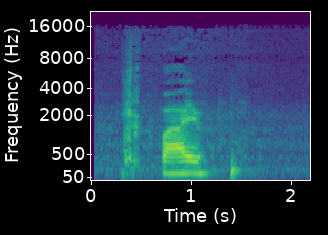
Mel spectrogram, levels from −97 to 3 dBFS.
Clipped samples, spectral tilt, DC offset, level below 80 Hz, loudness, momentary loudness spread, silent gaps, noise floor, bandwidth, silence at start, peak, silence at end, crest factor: under 0.1%; -6.5 dB/octave; under 0.1%; -52 dBFS; -18 LUFS; 18 LU; none; -50 dBFS; 16 kHz; 0.3 s; -2 dBFS; 0.7 s; 18 dB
